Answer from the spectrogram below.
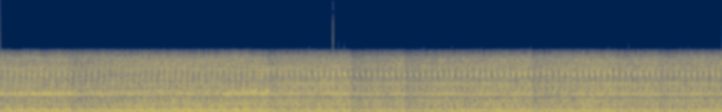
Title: Impreza engine knocking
